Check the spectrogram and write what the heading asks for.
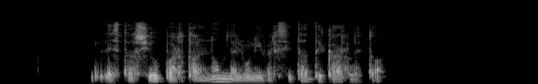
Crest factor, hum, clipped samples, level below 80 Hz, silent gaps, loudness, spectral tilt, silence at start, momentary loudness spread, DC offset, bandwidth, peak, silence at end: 24 dB; none; under 0.1%; -74 dBFS; none; -28 LUFS; -4.5 dB/octave; 0.9 s; 9 LU; under 0.1%; 7.8 kHz; -6 dBFS; 1.55 s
